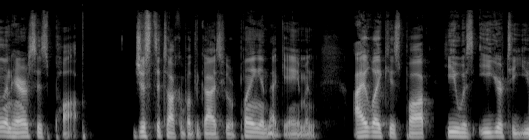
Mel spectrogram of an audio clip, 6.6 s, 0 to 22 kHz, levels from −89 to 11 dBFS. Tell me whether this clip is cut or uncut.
cut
